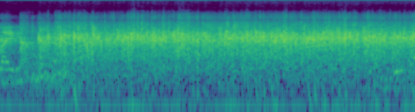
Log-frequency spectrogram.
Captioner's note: applause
